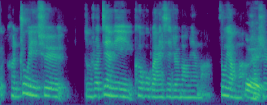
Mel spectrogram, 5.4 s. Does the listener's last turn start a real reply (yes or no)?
yes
